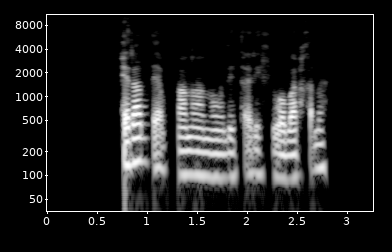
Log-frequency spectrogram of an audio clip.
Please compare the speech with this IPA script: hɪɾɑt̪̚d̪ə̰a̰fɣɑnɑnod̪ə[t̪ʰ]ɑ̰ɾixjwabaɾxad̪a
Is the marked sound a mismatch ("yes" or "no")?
no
